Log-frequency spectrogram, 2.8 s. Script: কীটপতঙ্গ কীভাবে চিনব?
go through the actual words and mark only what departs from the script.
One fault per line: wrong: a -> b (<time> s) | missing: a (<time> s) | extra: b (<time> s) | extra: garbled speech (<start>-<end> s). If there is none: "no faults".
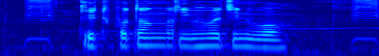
no faults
